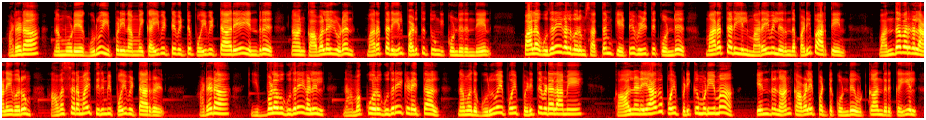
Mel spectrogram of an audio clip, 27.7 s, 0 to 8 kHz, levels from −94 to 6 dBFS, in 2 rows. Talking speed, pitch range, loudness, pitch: 110 wpm, 190-255 Hz, -17 LUFS, 225 Hz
